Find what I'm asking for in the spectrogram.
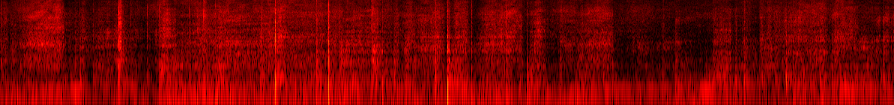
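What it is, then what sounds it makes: Wooden tabletop, scratched and tapped. The backs of fingernails tap and scratch across a large solid wooden tabletop with a smooth white finish, with tracing strokes between the taps. Many short, sharp clicks stand out over a steady scratchy rustle and a faint low hum.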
